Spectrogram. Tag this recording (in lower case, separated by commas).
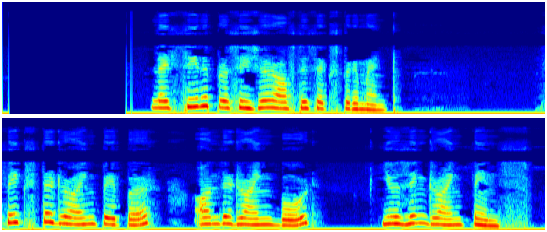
speech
